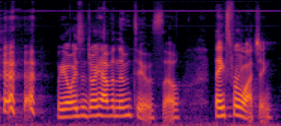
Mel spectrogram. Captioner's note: chuckles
